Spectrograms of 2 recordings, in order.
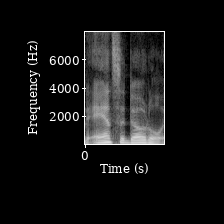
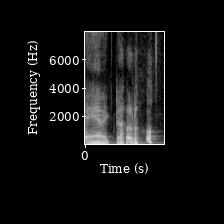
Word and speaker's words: anecdotal: of my youtube career I said antidotal instead of anecdotal I did I did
